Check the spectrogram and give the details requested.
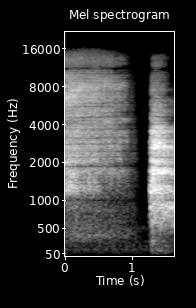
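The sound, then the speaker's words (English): A full, deep breath: a long, airy inhale of about a second, a brief pause, then a strong rushing exhale. No one speaks. “I should be breathing. Full, deep breaths.”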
